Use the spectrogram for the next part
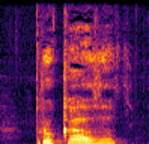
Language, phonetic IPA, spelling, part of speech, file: Czech, [ˈprokaːzat], prokázat, verb, Cs-prokázat.ogg
- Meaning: to demonstrate, to show, to prove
